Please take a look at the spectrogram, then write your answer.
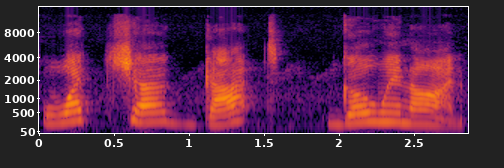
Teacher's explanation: Whatcha is what plus you. U becomes cha.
